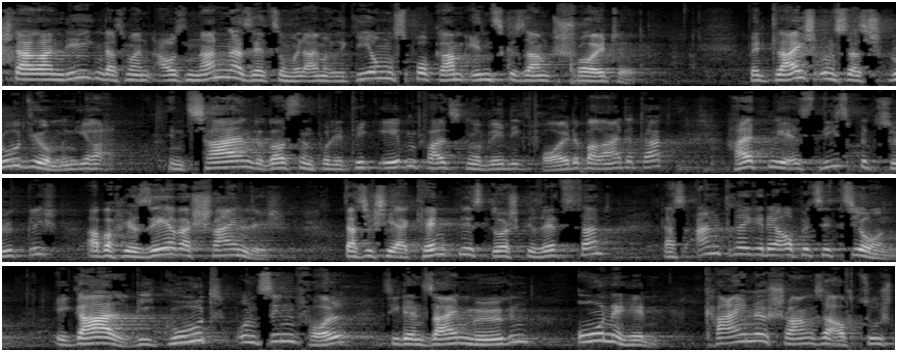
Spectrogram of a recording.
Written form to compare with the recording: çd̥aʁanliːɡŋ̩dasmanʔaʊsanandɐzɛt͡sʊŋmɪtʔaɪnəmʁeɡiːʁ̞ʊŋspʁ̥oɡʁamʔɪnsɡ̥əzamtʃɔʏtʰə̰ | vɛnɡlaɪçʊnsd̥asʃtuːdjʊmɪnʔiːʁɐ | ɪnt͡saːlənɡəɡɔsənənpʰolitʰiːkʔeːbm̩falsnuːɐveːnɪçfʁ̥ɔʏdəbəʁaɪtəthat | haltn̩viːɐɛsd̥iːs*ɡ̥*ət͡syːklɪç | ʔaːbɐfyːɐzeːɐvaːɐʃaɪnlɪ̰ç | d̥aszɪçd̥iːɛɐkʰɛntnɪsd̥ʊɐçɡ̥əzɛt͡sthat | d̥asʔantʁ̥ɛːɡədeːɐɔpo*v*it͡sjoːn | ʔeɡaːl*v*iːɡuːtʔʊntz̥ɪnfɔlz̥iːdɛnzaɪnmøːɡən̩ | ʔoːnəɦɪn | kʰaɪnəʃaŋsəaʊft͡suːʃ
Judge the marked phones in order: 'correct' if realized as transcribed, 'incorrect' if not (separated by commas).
incorrect, incorrect, correct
